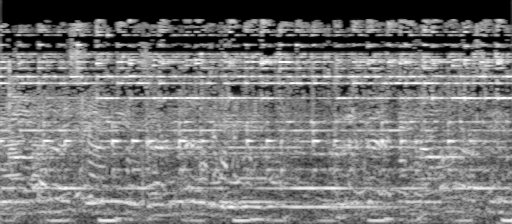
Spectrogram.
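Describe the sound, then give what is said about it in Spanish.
A small bell rings continuously and brightly during a Hindu Aarti light-offering ceremony at a sacred lake. Its loud metallic tone carries over chanting voices, sustained throughout without pause. “La ceremonia se llama Arati o algo así, ¿verdad? Sí, mira, suena además muy bonito esos cánticos, esa campanilla que está diciéndole al dios del lago,”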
